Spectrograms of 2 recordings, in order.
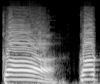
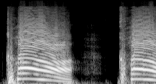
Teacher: वायु निकले उसको बोलते हैं अल्प प्राण और महा माने महा ज्यादा प्राण ज्यादा वायु निकले तो कहते हैं महाप्राण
